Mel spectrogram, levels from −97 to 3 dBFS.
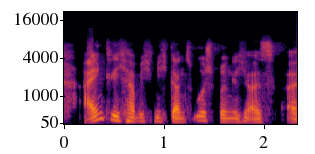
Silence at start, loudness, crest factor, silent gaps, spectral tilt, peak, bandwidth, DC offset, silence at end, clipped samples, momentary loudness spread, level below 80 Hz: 0 s; -31 LUFS; 20 dB; none; -5 dB/octave; -12 dBFS; 8.6 kHz; under 0.1%; 0 s; under 0.1%; 5 LU; -72 dBFS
